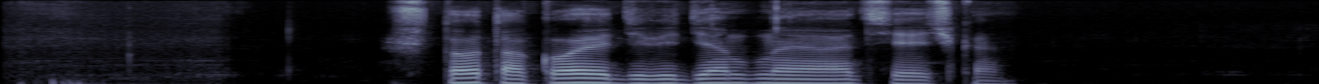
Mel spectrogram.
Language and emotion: Russian, neutral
